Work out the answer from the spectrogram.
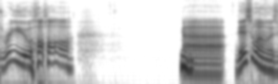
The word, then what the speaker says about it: Ryu: Oh, but it's pronounced Ryu.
